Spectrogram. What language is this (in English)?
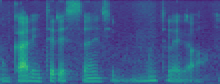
Portuguese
